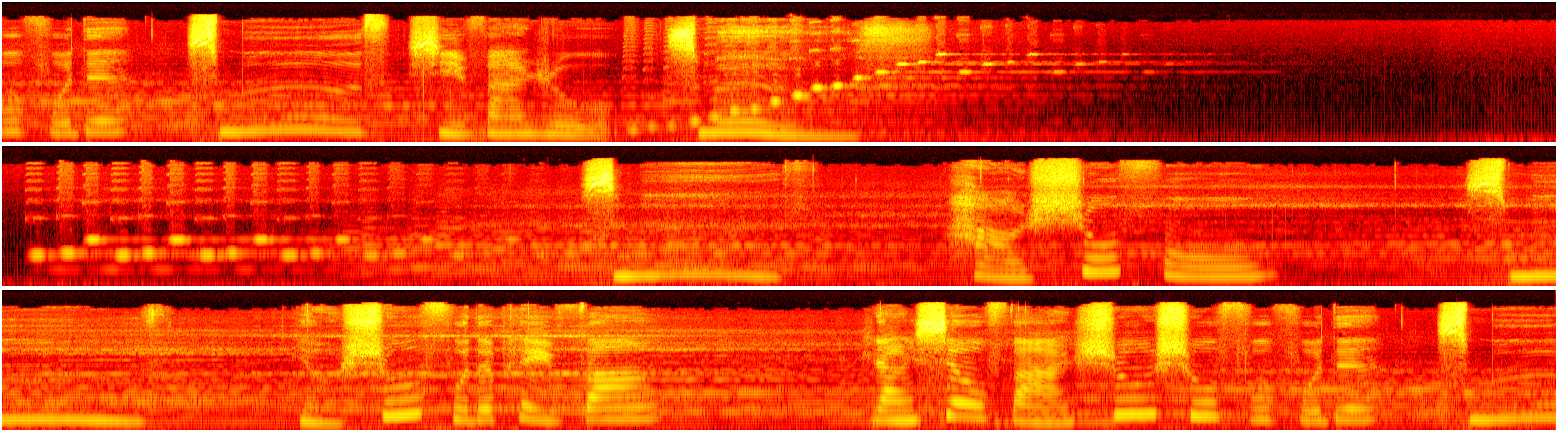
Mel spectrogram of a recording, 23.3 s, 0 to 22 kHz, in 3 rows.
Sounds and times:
Speech: 0.0s - 4.5s, 12.5s - 14.2s, 17.0s - 18.8s, 19.9s - 23.3s
Music: 0.0s - 6.3s, 7.9s - 23.3s.

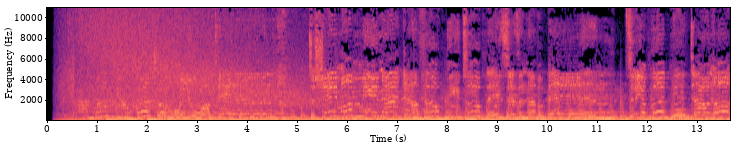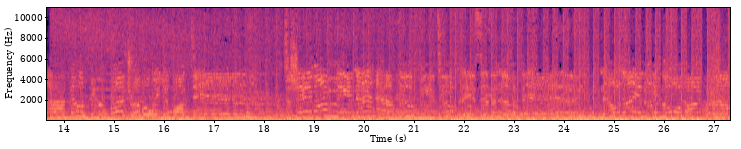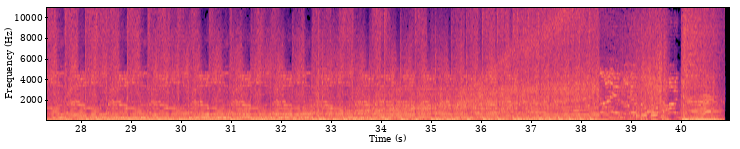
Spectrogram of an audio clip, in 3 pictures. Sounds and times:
Music: 0.0s - 40.9s.

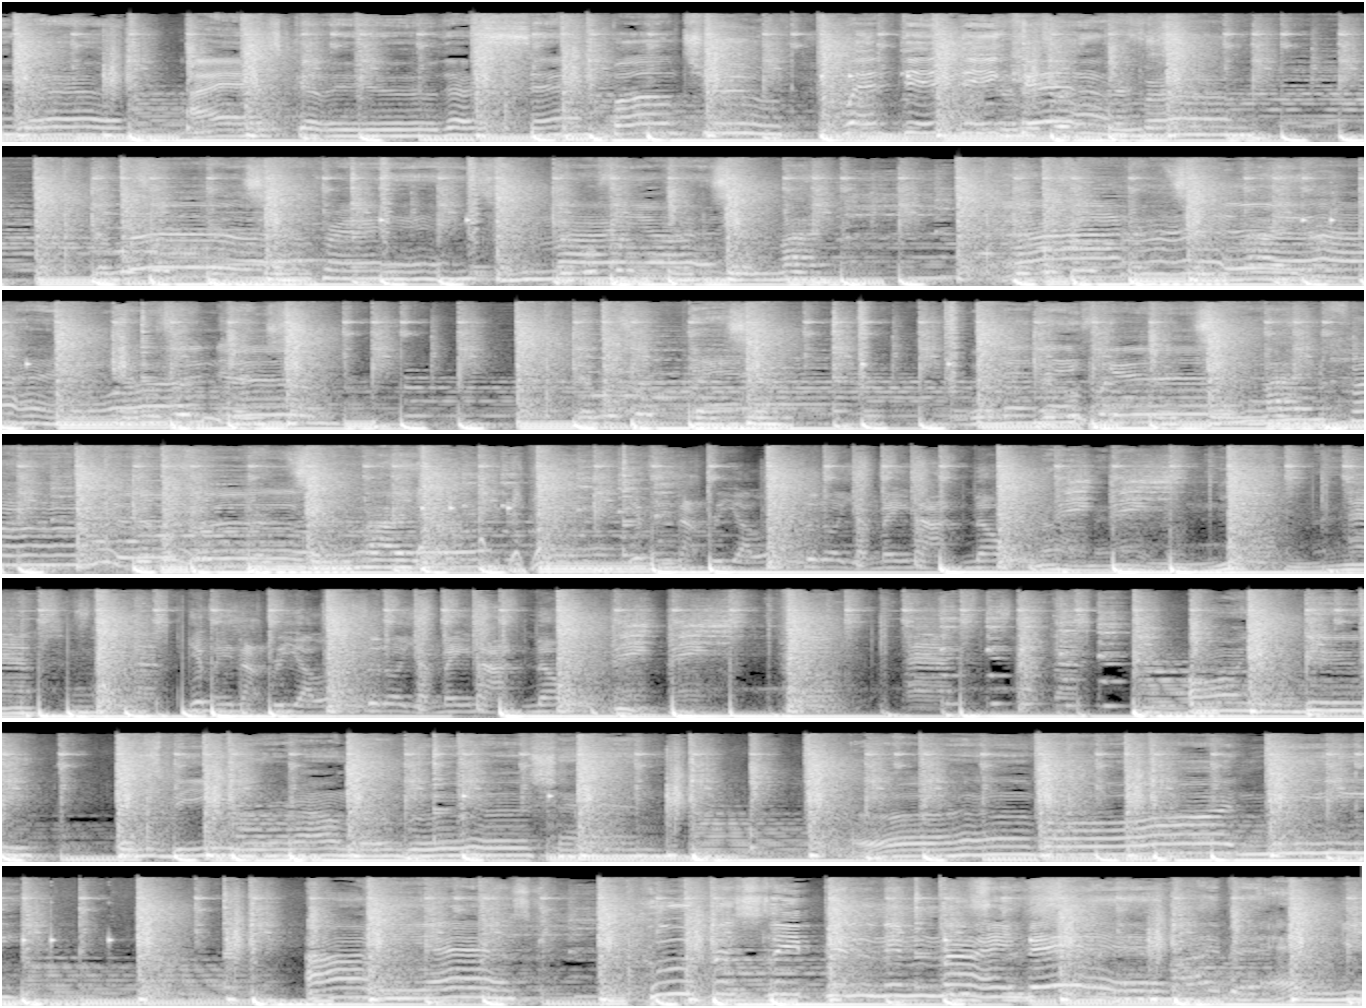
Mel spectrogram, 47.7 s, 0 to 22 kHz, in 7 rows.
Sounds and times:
Hip hop music: 0.0s - 47.6s
Rhythm and blues: 0.0s - 47.6s.

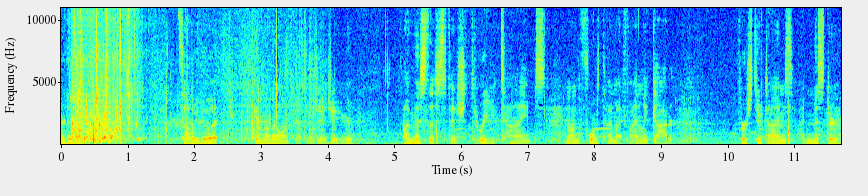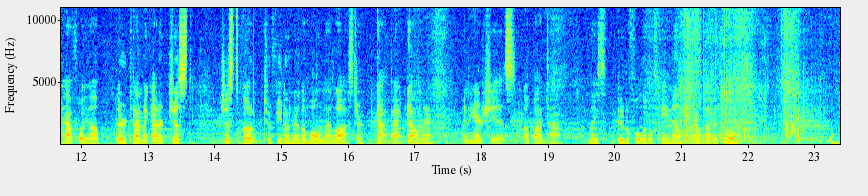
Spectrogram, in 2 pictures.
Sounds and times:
Speech: 1.8s - 4.4s, 5.2s - 9.2s, 10.2s - 22.0s.

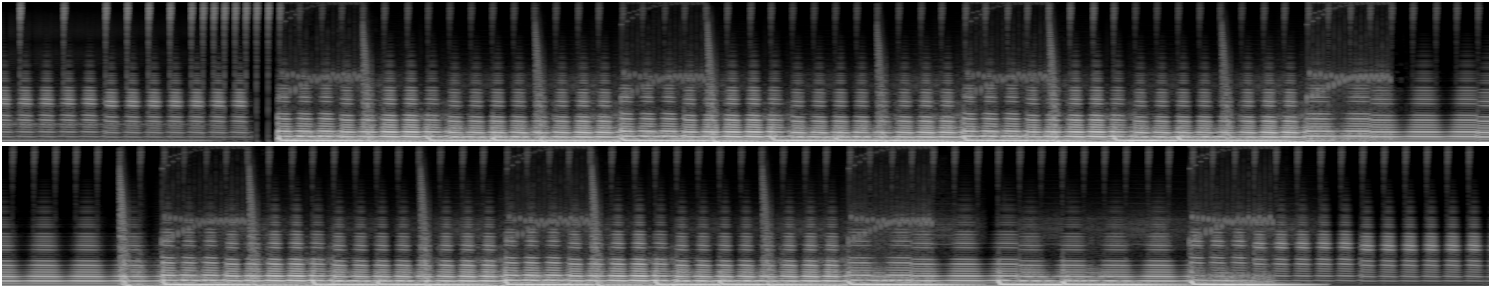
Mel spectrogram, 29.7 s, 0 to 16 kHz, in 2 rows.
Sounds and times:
Dubstep: 0.0s - 29.7s.

